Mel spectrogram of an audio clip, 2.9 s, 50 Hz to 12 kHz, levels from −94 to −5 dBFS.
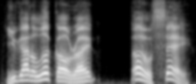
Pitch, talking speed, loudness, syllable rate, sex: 175 Hz, 165 wpm, -14 LUFS, 3.7 syllables/s, male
